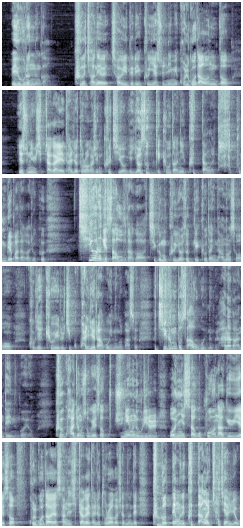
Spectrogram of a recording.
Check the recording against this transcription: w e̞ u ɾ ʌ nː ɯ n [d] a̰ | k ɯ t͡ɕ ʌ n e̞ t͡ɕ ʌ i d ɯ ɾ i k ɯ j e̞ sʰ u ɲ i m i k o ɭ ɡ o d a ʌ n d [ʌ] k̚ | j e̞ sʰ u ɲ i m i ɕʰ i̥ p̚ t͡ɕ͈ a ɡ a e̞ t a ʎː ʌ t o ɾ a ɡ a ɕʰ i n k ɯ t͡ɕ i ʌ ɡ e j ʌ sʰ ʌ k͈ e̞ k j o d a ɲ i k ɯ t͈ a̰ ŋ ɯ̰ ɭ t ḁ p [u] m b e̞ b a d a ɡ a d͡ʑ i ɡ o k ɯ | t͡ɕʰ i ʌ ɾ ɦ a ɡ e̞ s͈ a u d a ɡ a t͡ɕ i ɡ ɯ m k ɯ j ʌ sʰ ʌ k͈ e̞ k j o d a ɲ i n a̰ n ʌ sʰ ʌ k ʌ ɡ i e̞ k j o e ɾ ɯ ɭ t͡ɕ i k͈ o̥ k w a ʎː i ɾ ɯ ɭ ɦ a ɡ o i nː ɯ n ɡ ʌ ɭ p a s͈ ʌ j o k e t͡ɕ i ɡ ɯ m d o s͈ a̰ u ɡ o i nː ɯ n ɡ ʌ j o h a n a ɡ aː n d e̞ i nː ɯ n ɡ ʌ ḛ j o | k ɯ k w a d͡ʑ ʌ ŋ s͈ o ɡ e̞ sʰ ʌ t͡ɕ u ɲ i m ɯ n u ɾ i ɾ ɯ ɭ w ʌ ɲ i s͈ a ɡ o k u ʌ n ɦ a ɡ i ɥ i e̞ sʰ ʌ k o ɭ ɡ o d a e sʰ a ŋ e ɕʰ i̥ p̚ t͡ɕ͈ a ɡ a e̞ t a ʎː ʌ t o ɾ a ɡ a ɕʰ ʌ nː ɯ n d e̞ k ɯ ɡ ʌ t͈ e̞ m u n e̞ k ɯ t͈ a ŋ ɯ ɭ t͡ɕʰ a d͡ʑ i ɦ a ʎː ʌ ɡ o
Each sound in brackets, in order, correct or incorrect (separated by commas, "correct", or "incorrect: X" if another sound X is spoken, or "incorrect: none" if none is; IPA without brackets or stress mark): incorrect: ɡ, correct, correct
